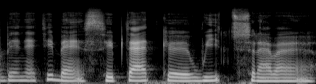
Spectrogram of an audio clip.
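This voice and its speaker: Speaking in a New Brunswick accent, a woman with a fairly low pitch uses monotone, flat intonation at a moderate pace in a very clean recording with a silent background. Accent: Brayon (Madawaska New Brunswick French). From Madawaska region, northwest New Brunswick (Brayon Acadian). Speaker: hospital foundation director. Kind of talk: interview conversation.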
